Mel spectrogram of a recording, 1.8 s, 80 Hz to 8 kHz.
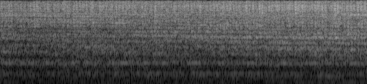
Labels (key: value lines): label: anthrophony, boat engine
recorder: SoundTrap 500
